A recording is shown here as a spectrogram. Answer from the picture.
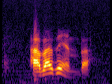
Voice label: "Ababemba", Bemba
